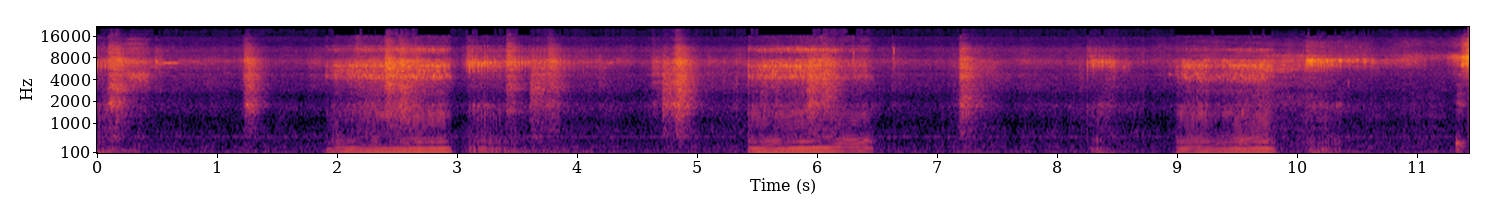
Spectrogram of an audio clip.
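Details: Pit bull dog snoring: loud, low, rattling snores on each in-breath, about 17 breaths a minute, with softer exhalations between and faint background talk.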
